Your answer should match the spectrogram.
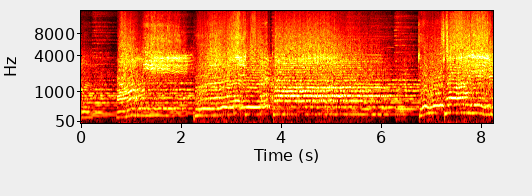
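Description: Slow sung liturgical chant: a voice holding long notes and stepping between pitches with short slides, in phrases broken by a few brief pauses.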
